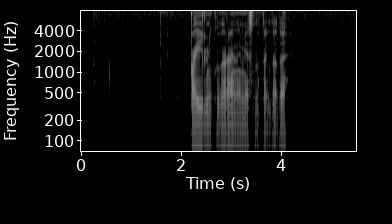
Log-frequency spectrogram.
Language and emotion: Russian, neutral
